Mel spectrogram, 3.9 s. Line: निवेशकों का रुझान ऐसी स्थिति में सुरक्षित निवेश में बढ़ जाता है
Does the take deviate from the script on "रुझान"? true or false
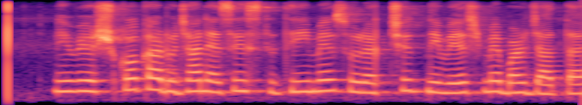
false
